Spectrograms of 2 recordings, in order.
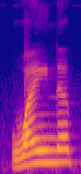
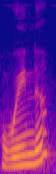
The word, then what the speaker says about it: wind up: My job here is done, I can wind up and leave. Pronunciation is not wind up, but wind up.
